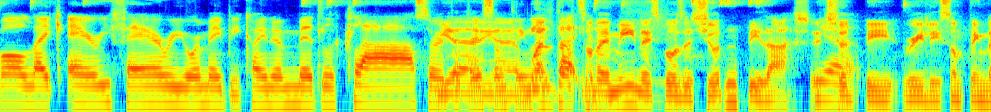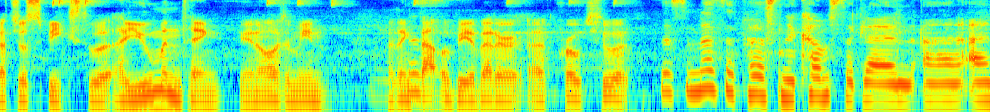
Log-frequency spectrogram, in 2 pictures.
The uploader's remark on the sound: Sirens and blackbirds, ride-on mowers and collared doves. You’ll hear firm evidence both that you’re in a wonderfully secluded nature spot full of wildlife, and that you are in a busy city. Glen River Park is contradictory in nature, a kind of liminal space: a transit point between more and less built up parts of the Northside.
